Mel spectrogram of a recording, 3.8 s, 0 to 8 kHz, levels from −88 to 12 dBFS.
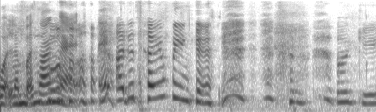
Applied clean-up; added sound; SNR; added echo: none; none; none; none.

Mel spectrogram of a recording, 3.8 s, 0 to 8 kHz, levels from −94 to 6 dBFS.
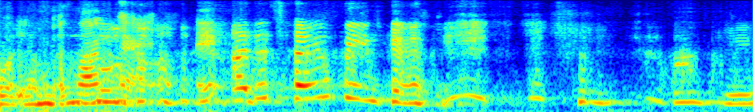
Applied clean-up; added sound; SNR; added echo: neural separator model SepFormer DNS4.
